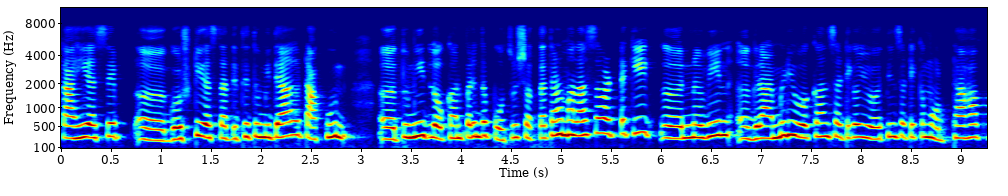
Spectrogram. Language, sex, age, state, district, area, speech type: Marathi, female, 30-45, Maharashtra, Kolhapur, urban, spontaneous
